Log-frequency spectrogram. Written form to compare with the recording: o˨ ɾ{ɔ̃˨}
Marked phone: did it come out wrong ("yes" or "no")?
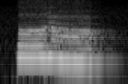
no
